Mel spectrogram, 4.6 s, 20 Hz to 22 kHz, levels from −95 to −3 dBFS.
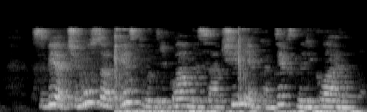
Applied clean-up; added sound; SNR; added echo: classical method WPE with log-MMSE.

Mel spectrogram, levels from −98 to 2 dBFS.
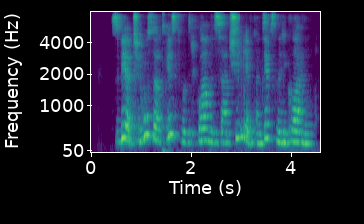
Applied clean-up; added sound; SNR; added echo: neural mask model DeepFilterNet 3.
